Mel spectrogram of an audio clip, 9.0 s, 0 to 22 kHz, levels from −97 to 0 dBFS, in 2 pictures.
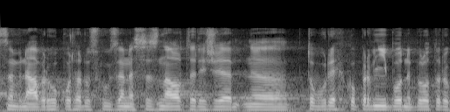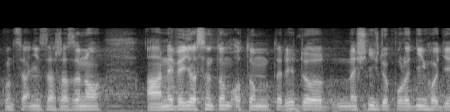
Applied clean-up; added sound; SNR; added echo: none; none; none; none.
